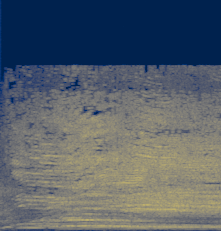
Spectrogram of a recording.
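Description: Several voices holding one long sung chord together, gliding in just after the start and then sustained, choir-like.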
